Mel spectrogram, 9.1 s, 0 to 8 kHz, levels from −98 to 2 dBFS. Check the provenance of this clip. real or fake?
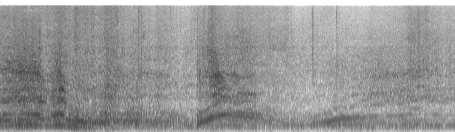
fake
